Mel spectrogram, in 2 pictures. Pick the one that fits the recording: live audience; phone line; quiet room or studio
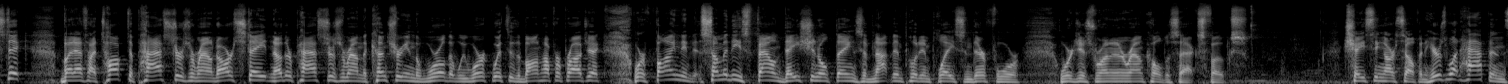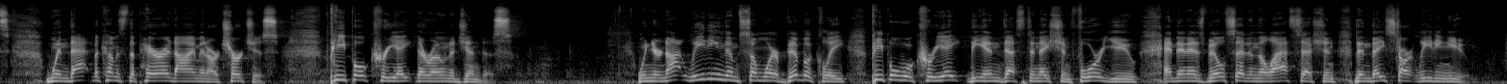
live audience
